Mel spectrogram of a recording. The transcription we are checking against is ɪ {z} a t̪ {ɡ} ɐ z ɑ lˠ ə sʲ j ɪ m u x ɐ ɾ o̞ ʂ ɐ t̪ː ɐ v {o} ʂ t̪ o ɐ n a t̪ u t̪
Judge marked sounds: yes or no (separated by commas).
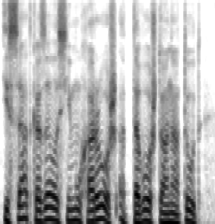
no, no, yes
